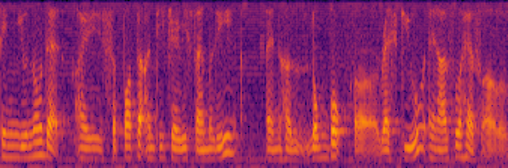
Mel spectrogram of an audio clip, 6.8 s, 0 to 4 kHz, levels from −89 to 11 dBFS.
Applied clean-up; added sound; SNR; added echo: none; none; none; none.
